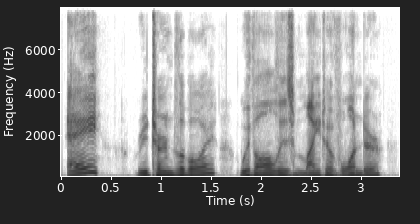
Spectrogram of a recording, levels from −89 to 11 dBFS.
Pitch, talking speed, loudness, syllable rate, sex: 135 Hz, 175 wpm, -15 LUFS, 5.2 syllables/s, male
